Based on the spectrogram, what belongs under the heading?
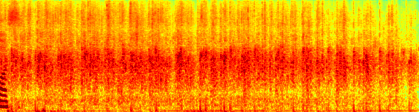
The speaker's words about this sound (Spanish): Dele ese fuerte aplauso ahora sí.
